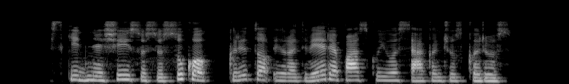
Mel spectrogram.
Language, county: Lithuanian, Vilnius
